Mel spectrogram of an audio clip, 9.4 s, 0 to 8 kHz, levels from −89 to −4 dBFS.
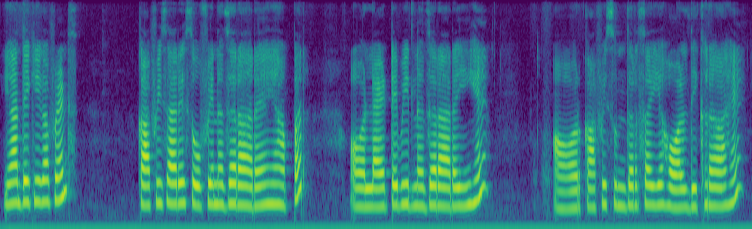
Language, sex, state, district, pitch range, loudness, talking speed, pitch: Hindi, female, Odisha, Sambalpur, 205-230 Hz, -18 LUFS, 180 wpm, 220 Hz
